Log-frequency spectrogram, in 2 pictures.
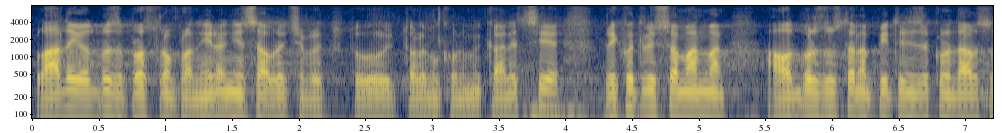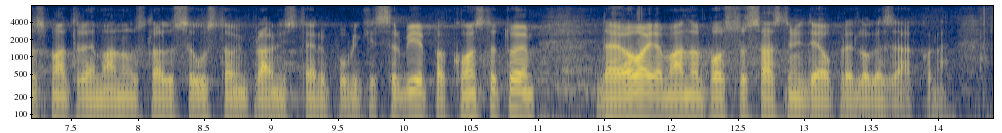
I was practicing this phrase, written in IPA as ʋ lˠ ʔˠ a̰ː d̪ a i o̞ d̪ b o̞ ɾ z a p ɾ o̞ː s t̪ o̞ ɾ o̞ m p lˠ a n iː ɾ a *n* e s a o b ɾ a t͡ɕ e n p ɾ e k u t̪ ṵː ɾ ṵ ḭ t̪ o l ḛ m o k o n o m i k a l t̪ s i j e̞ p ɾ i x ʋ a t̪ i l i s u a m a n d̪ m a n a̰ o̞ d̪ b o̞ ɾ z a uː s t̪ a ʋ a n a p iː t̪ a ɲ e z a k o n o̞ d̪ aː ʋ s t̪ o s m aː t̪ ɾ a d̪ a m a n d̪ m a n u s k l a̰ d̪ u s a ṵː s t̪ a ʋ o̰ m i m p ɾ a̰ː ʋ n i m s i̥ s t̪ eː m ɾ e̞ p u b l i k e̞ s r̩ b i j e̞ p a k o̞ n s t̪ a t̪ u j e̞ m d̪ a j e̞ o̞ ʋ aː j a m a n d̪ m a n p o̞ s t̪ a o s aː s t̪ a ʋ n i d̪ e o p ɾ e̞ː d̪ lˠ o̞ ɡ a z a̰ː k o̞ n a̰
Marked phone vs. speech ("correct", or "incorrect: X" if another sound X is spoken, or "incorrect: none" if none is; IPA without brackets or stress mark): incorrect: ɲ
